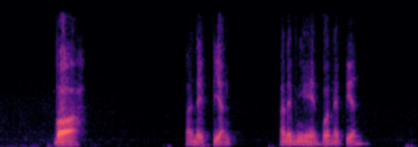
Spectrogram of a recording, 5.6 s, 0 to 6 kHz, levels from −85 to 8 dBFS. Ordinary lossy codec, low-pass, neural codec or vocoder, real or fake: AAC, 48 kbps; 5.4 kHz; codec, 16 kHz in and 24 kHz out, 1 kbps, XY-Tokenizer; fake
